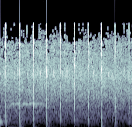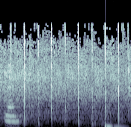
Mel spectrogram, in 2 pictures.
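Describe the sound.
A church crowd applauds steadily for several seconds for the standing youth group teachers, a dense wash of many hands clapping with sharper individual claps punctuating it at a regular pace; a brief murmur of voices rises underneath midway.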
